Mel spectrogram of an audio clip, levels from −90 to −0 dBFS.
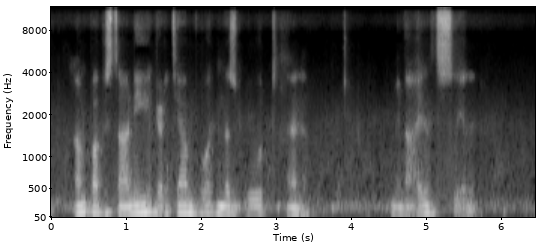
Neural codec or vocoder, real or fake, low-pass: codec, 24 kHz, 0.9 kbps, WavTokenizer, large speech release; fake; 10.8 kHz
